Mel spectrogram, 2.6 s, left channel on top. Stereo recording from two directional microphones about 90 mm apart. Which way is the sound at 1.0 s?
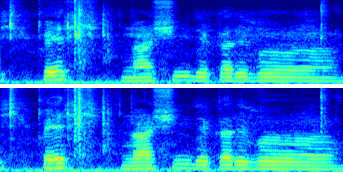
85° right.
